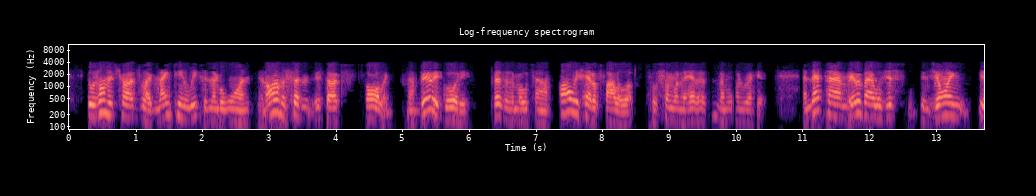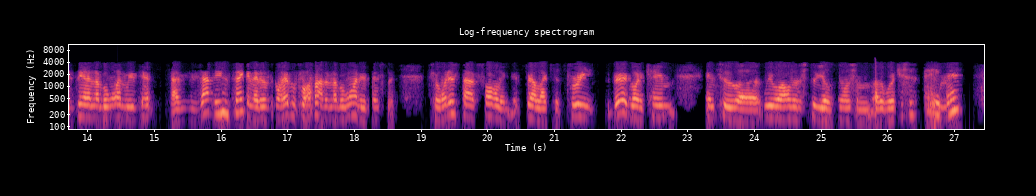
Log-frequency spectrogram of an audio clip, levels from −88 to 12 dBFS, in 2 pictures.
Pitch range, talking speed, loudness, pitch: 145-195 Hz, 220 wpm, -17 LUFS, 165 Hz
